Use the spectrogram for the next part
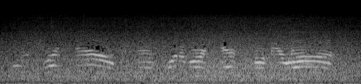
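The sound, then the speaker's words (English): Turbulent whitewater rushes steadily over the artificial rapids of a man-made whitewater park in McHenry, Maryland, where prefab rocks and recirculating water form hydraulics and eddies, during a slalom kayak race. It makes a continuous loud roar, with faint high, wavering calls or shouts drifting above the noise. “She stares at the turbulent waters ahead, and on her cue to go, she paddles toward the first drop, capsizes, and in seconds, rolls the kayak upright and gets back on track.”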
